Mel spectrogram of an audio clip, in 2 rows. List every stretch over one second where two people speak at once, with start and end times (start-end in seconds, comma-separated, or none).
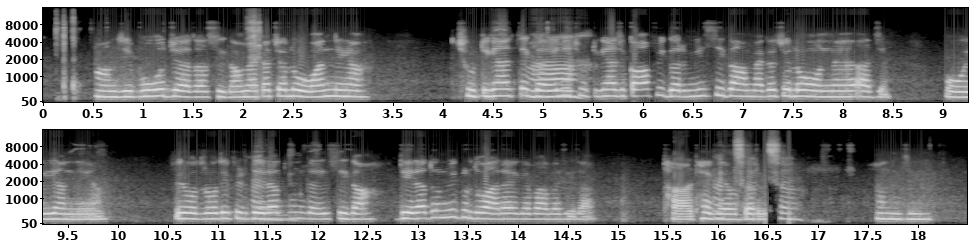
none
